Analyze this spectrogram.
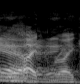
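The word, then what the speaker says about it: Heidenreich: Hide and Reich is how you say that. Hideenrike.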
